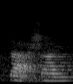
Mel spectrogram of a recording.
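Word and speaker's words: 大山: Pronounced Dashan.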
